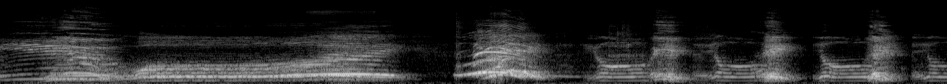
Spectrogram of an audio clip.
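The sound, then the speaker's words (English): Traditional Natchez Nation song sung at the annual powwow at the Grand Village in Natchez: a long, loud sustained vocal tone, then several shorter sung phrases with brief breaks between them. “We're listening to a traditional song from the Na'Chi Nation, which I recorded at the annual powwow held at the Grand Village in Natchez,”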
